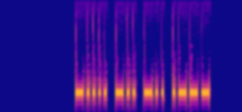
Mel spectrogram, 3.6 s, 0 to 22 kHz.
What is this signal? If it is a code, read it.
Morse code, heard as a keyed tone, about 28 wpm, 700 Hz. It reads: 6DDJ
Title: Four Challenging Letter-Number Combinations 28wpm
